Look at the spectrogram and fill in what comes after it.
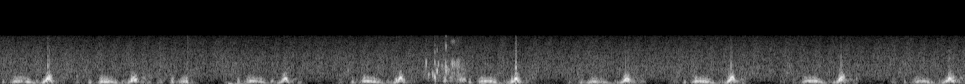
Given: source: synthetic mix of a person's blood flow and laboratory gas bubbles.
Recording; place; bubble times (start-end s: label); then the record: Doppler ultrasound of blood flow; precordium
3.94-4.01 s: bubbles
4.23-4.67 s: bubbles
From the record:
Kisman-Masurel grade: 212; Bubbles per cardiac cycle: several, 3 to 8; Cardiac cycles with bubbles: 1 to 10%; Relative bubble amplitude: moderate (0.250 to 0.450); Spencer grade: 1 (occasional bubble signal discernible with the cardiac motion signal, with majority of cardiac periods free of bubbles); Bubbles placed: anywhere in the cardiac cycle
